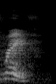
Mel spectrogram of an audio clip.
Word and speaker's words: Ralph: His name's Ralph, guys. It's Rafe. It's Ralph. It's spelled Ralph.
